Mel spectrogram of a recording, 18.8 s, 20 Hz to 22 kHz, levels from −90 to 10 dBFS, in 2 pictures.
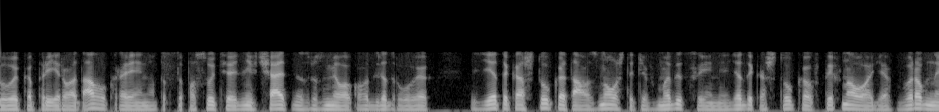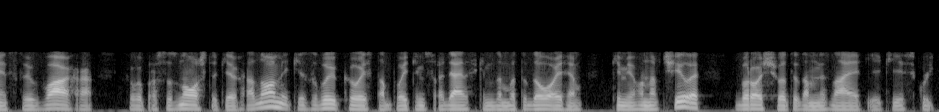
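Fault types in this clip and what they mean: No fault types are present in this clip.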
